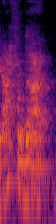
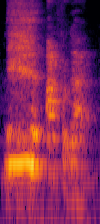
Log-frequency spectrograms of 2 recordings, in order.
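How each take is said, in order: First: Said in the usual way. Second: Laughing it out, louder and slow; embarrassed laughing repeat. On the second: Real, not acted. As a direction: repeat it while cracking up.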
